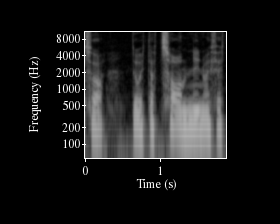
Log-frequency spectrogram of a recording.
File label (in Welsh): "ton", Welsh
